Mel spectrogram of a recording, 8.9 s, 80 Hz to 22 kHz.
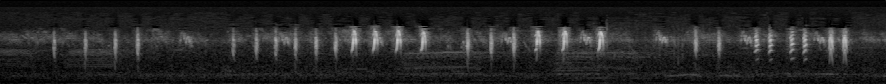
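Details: A stoat family at Leighton Moss in early morning in June 2009 gives sharp, high squeaks and chirps in quick, irregular bursts, some clustered into rapid runs.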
